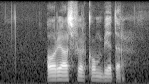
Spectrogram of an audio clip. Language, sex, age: Afrikaans, male, 20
